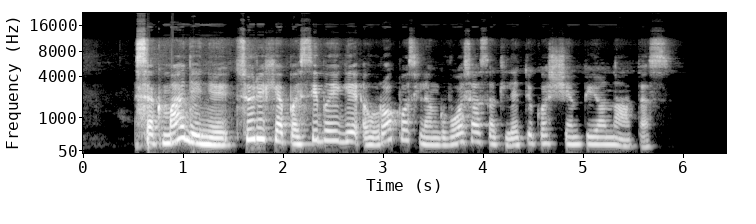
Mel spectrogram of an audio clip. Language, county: Lithuanian, Šiauliai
